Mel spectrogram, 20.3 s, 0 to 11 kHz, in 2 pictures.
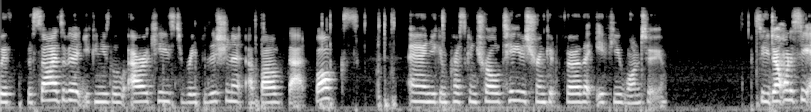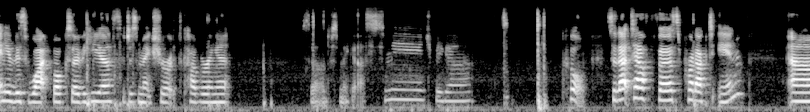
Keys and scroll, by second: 1.3 Right, 3.2 ctrl+=, 4.8 ctrl+t, 11.3 Left, 12.8 Right, 16.9 Return, 18.8 Right.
